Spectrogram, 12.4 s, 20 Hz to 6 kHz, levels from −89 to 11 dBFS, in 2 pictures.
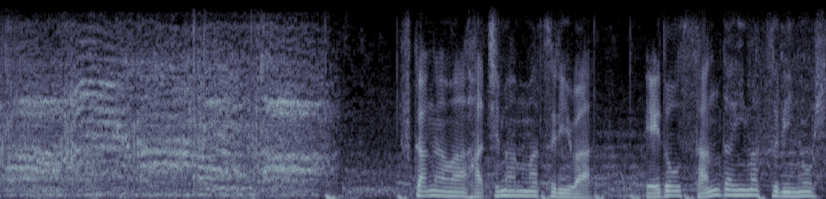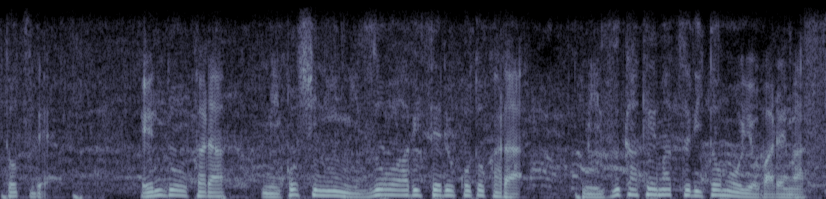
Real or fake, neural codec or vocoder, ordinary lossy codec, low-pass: fake; codec, 16 kHz, 16 kbps, FreqCodec, larger model; Opus, 24 kbps; 5.4 kHz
